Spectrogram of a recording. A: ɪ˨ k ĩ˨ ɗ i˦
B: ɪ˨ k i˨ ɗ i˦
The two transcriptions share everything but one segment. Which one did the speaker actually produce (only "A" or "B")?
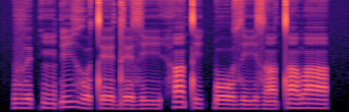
A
